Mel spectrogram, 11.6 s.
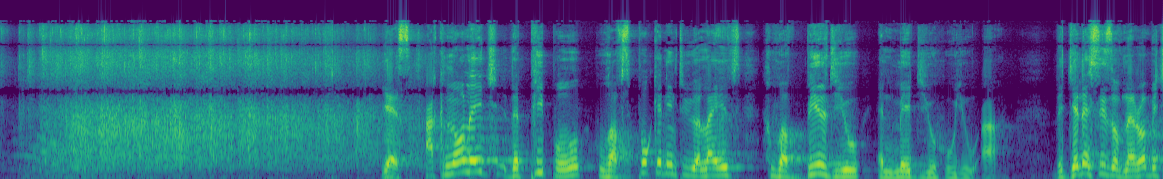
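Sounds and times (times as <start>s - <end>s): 
audience clapping: 0.0s - 4.8s
speech: 3.8s - 11.6s.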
